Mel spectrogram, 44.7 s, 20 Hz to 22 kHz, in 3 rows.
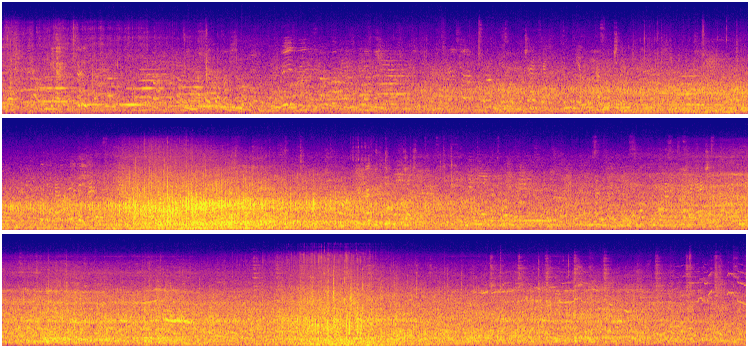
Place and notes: Tallinn, Lai 18
Quiet talks in a crowd when people, about a hundred of them, queue up at Lai street outside the Consulate of the Russian embasy. Door opens, one goes out, one goes in. Cars and segways are passing by, construction workers and music from an art galery complete the soundscape.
